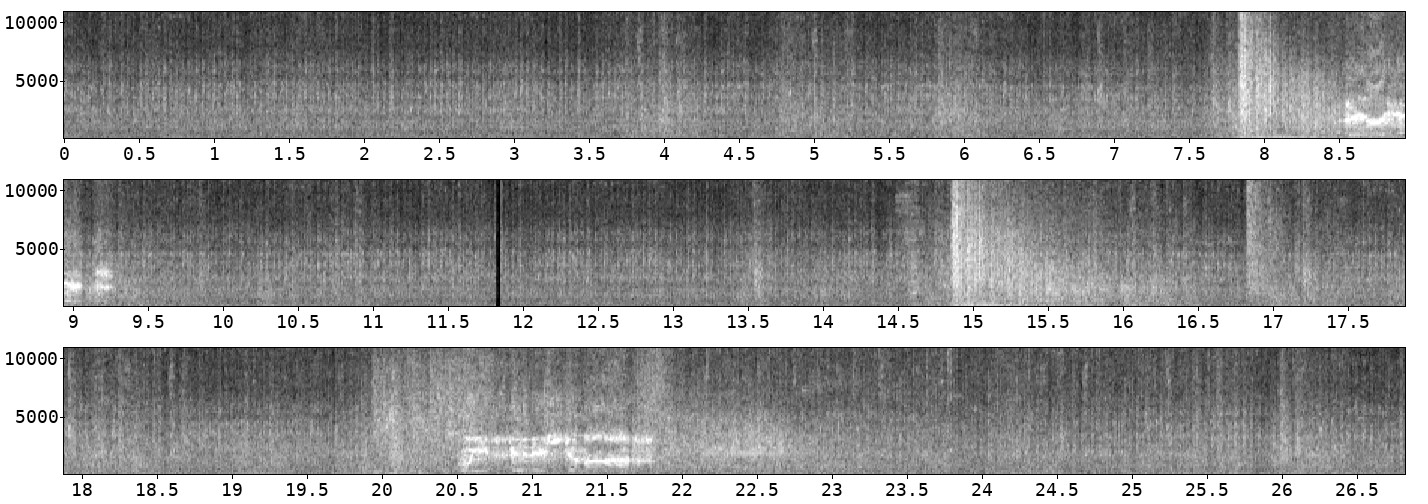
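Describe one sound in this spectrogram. A tank engine rumbles as the tank drives.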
